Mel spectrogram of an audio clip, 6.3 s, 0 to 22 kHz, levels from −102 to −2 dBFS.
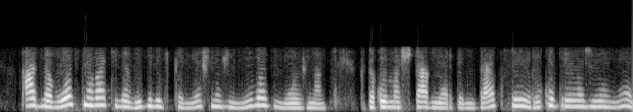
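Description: Rough, muffled and warbly speech runs the whole clip, with nothing above about 3.7 kHz: tandem speech coding. The sound fits three low-rate speech coders in a row, such as G.723.1 and G.729A, each re-encoding the previous one's already degraded output, so the damage compounds.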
